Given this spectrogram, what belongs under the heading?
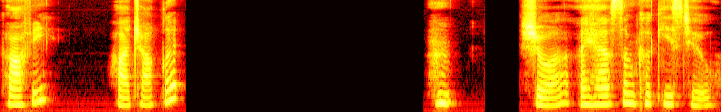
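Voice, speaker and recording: A woman voicing a polite, protective young female werewolf with a secret, in a gentle, reassuring ASMR roleplay. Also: fairly high pitch, slow pace. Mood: friendly, hospitable. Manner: gentle, reassuring, hesitant when evasive. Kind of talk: ASMR roleplay, acted one-sided conversation.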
